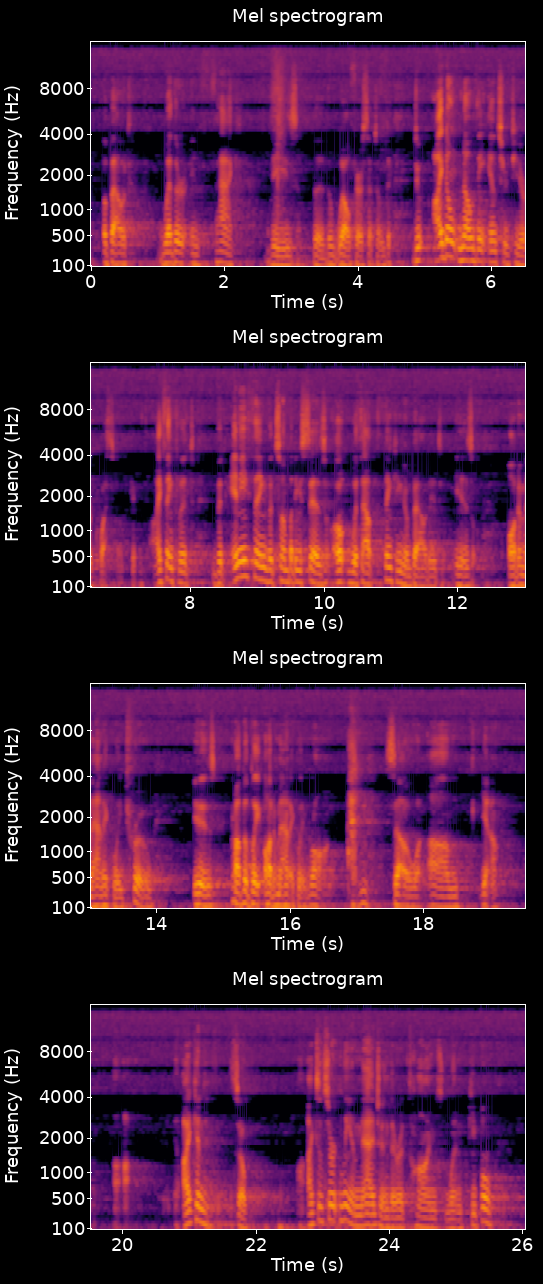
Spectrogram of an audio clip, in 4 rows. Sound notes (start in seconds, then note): 16.9 chuckles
